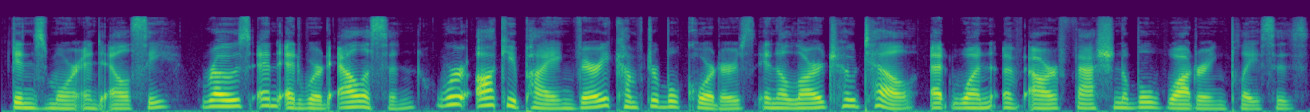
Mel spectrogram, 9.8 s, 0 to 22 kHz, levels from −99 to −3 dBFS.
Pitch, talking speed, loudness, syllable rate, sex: 170 Hz, 135 wpm, -19 LUFS, 5.1 syllables/s, female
